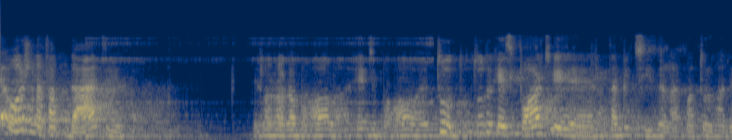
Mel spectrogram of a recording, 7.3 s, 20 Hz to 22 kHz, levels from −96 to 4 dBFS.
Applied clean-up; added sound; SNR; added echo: neural separator model SepFormer DNS4.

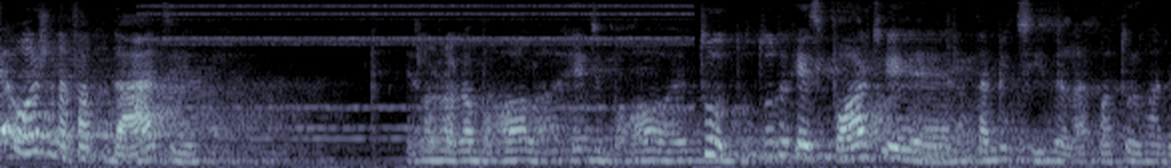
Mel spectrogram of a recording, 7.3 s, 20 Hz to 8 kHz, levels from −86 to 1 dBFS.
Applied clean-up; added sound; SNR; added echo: none; Organ; 18 dB; reverberation time 2.4 s.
